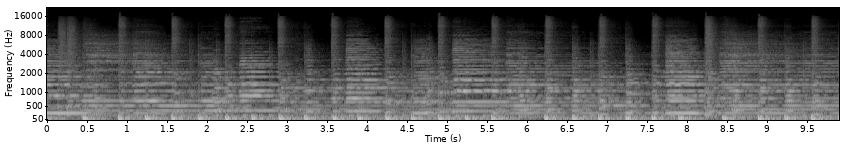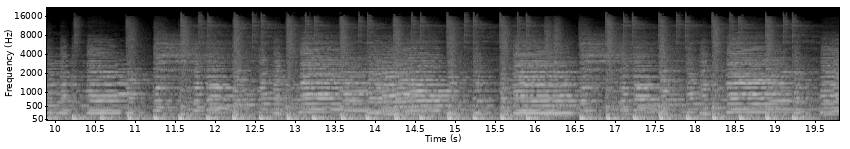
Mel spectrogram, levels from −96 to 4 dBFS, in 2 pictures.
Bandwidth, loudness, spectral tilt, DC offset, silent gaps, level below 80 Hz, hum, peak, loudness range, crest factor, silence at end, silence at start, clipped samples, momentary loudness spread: 17.5 kHz; -29 LUFS; -6 dB/octave; under 0.1%; none; -32 dBFS; none; -10 dBFS; 4 LU; 16 dB; 0 s; 0 s; under 0.1%; 6 LU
